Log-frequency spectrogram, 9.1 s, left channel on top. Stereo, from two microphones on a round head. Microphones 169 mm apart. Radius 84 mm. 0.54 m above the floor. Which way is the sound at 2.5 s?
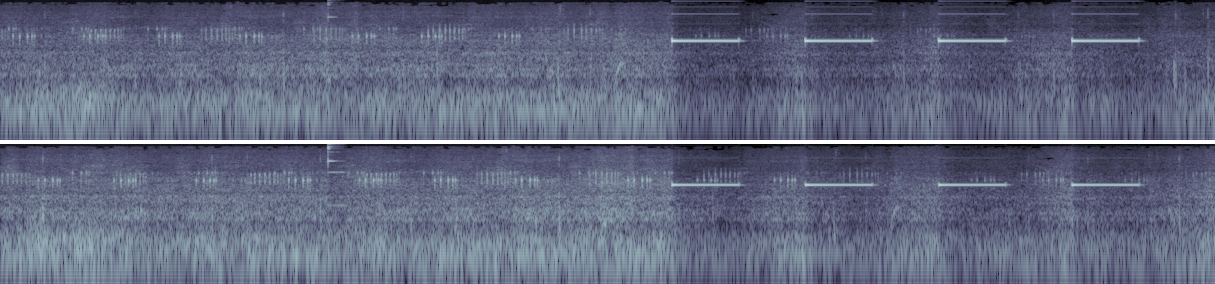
30° right (ahead or behind).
